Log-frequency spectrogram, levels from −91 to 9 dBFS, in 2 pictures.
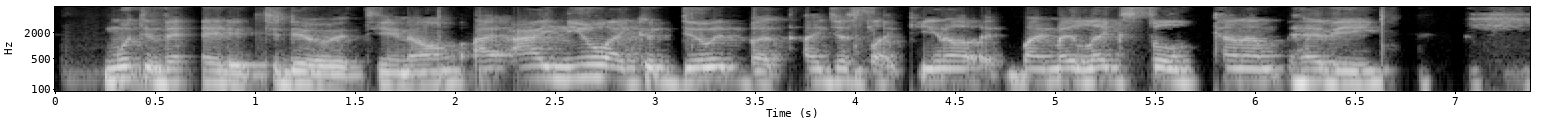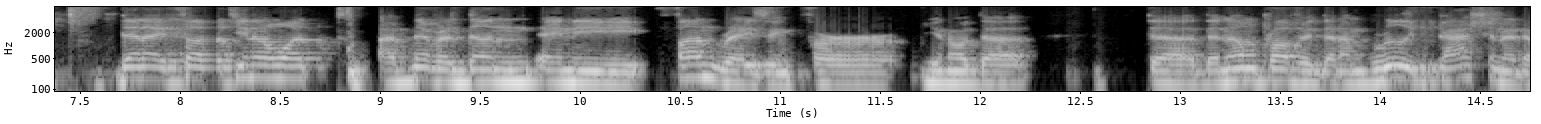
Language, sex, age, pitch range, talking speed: English, male, 20-39, 125-150 Hz, 195 wpm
